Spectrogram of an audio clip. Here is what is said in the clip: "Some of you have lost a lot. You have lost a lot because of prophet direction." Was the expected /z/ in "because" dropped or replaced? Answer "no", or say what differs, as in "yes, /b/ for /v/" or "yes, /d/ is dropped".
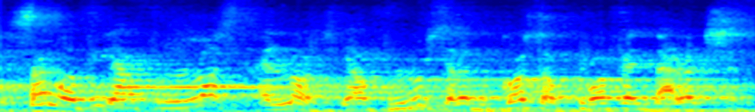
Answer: yes, /s/ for /z/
